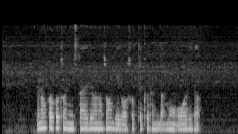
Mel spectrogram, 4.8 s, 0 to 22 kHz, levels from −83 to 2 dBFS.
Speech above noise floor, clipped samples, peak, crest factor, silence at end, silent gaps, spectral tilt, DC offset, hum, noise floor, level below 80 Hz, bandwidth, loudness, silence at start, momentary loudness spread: 29 dB; under 0.1%; -4 dBFS; 20 dB; 0.75 s; none; -7.5 dB/octave; under 0.1%; none; -52 dBFS; -48 dBFS; 11.5 kHz; -24 LUFS; 0.75 s; 8 LU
